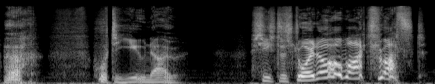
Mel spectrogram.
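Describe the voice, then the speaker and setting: A man's voice: on the high side, wildly swooping pitch, creaky, a bit bright, no echo, clean studio sound, voice pushed up, heavily acted. A man playing a bitter, enraged village barkeep who snarls with zealous fury in a fantasy audio story. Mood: bitter rage. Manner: snarling, foul-mouthed, drawn-out furious delivery. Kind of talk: fantasy audio drama acting.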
